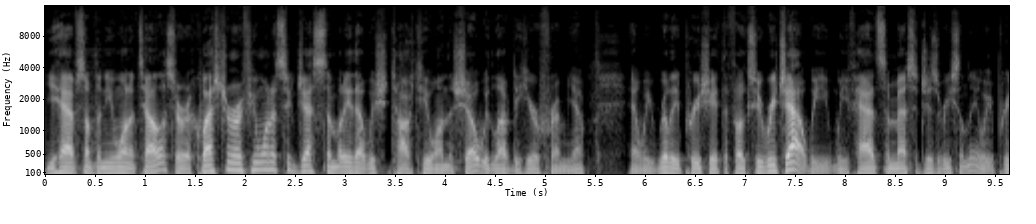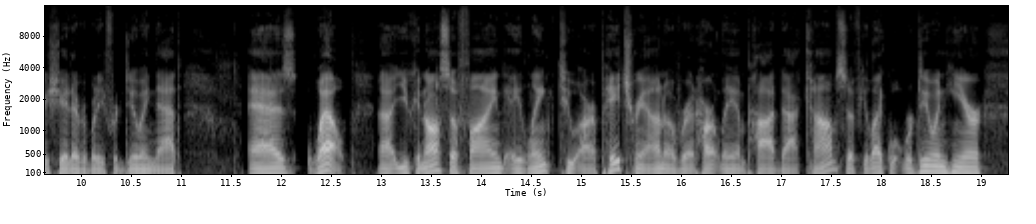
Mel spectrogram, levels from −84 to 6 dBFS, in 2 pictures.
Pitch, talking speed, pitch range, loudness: 95 Hz, 245 wpm, 85-110 Hz, -24 LUFS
